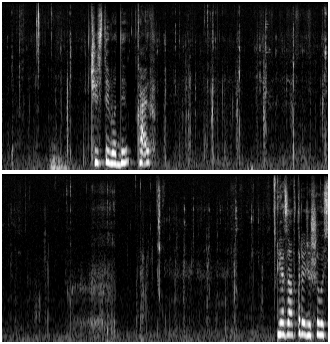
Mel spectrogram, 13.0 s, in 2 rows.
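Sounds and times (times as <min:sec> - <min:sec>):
chewing with wet clicks: 0:00.0 - 0:08.0, 0:08.6 - 0:12.6
sip from a mug: 0:07.8 - 0:08.8.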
